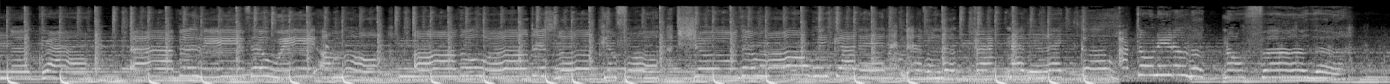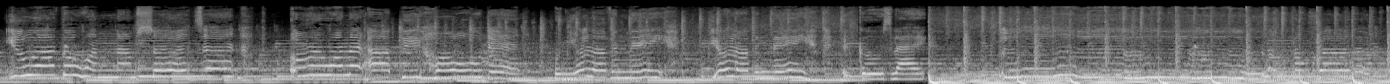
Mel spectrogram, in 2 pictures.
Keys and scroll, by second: 0.0-0.8 typing, 22.5 Left, 24.5 Up, 27.1 Down.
